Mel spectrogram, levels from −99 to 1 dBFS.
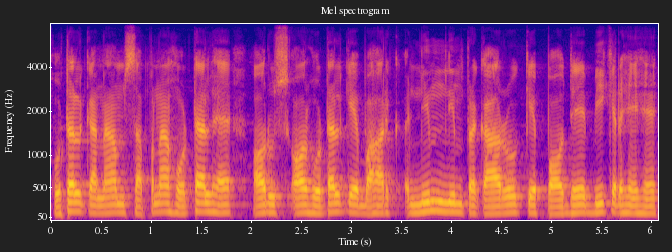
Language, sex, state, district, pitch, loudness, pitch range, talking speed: Hindi, male, Jharkhand, Ranchi, 120 Hz, -16 LUFS, 115-130 Hz, 195 wpm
